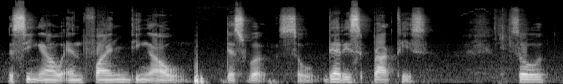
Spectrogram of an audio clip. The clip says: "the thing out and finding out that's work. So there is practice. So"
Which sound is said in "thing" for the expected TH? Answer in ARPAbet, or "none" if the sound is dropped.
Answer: S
